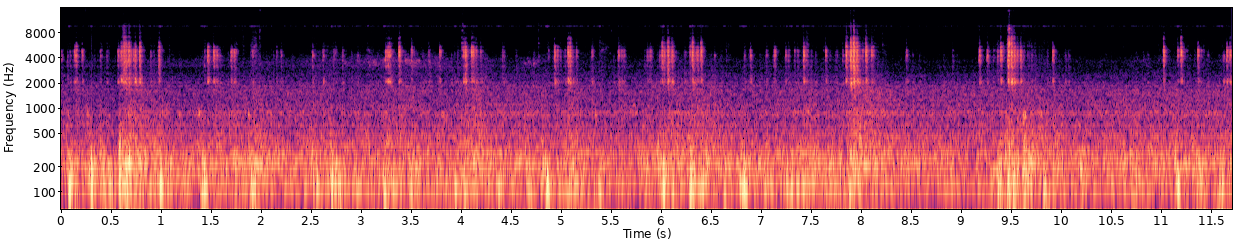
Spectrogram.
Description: Does any one know the reason or solution of, rattling noise from the rear when driven on rough roads AND also when Bass of the music is increased.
